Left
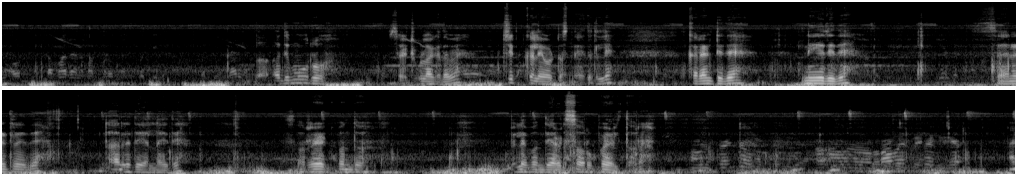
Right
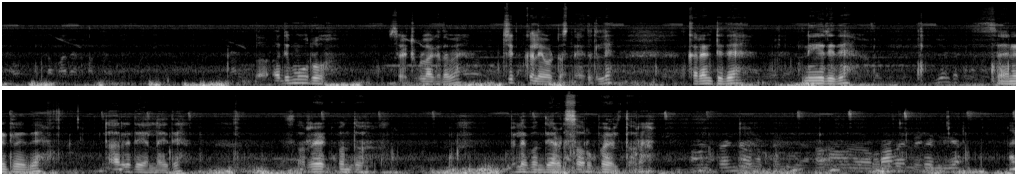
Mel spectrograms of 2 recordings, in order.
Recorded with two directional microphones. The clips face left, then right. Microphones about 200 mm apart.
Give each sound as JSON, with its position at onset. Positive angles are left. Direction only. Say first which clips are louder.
{"t": 2.5, "sound": "speech", "louder": "right 4 dB", "side_deg": -10}
{"t": 3.9, "sound": "speech", "louder": "even", "side_deg": 10}
{"t": 8.0, "sound": "speech", "louder": "left 3 dB", "side_deg": 25}
{"t": 9.9, "sound": "speech", "louder": "right 2 dB", "side_deg": 0}
{"t": 10.2, "sound": "speech", "louder": "right 4 dB", "side_deg": -15}
{"t": 10.8, "sound": "speech", "louder": "right 2 dB", "side_deg": 0}
{"t": 13.0, "sound": "speech", "louder": "even", "side_deg": 10}
{"t": 17.3, "sound": "speech", "louder": "right 6 dB", "side_deg": -50}
{"t": 18.3, "sound": "a sound", "louder": "right 4 dB", "side_deg": -45}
